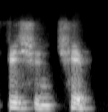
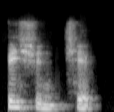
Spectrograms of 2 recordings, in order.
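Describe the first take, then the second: First: The final s sound of chips is dropped. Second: The same.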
